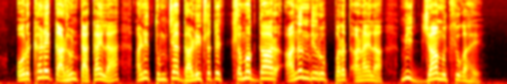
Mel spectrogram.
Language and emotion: Marathi, happy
